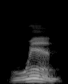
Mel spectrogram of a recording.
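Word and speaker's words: Nguyen: There was something very appropriate with the pronunciation guide because his name a little bit tricky ng gu uh u yn um but is pronounced quite simply win and that's basically what he did.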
